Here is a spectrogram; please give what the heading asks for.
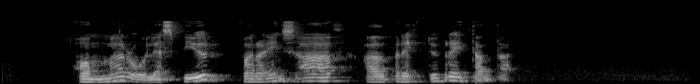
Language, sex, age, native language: Icelandic, male, 60-69, Icelandic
